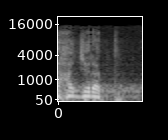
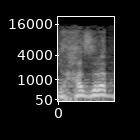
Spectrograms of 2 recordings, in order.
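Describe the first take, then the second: First: The middle consonant is a 'j' sound. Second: The middle consonant is a 'z' sound. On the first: The speaker calls it wrong. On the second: The speaker calls it right.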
